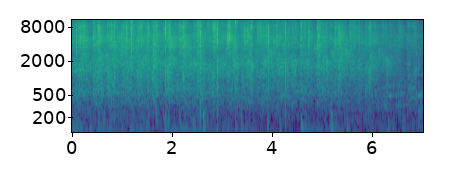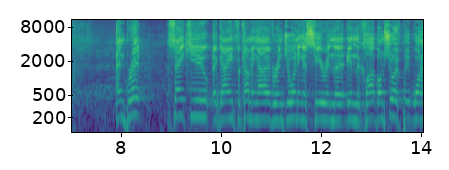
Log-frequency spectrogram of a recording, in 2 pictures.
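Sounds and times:
crowd at a club event applauding for a former player: 0.0 - 7.5
faint low hum: 0.0 - 13.8
speech: 8.0 - 14.0.

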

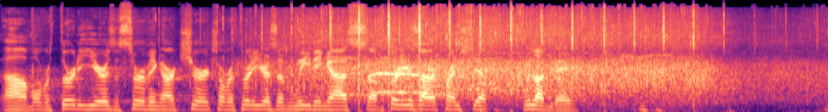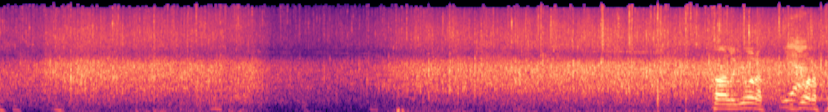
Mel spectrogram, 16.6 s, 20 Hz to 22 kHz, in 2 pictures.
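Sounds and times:
speech: 0.0 - 6.7, 15.4 - 16.5
large crowd clapping and applauding: 1.9 - 16.5.

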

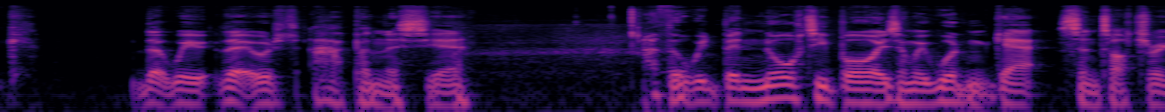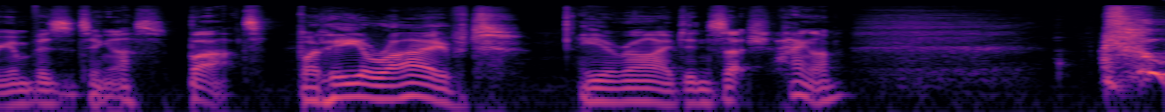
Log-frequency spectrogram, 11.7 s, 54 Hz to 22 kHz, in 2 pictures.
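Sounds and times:
speech: 0.7 - 2.6, 3.2 - 10.5
quiet intake of breath: 2.4 - 3.2, 10.1 - 11.2
person sneezing: 11.3 - 11.6.

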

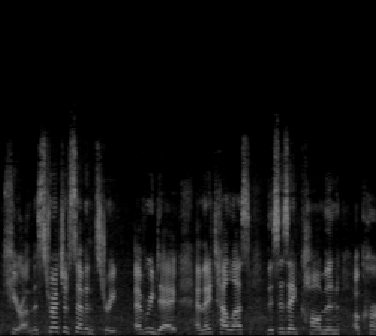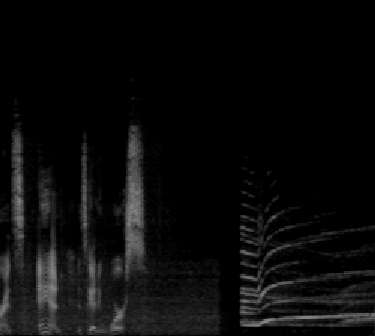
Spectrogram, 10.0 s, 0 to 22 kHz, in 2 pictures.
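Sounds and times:
speech: 0.0 - 7.0
street noise on 7th Street near Market: 0.0 - 10.0
emergency vehicle siren on city street: 8.2 - 10.0.

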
